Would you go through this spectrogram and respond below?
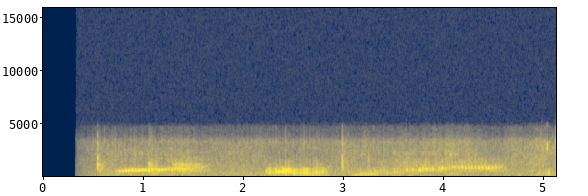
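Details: A young pet female cat makes its unusual purring sound: soft, wavering, tonal trills that rise and fall in a few drawn-out phrases, quiet and close, in a room without other noises.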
